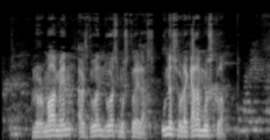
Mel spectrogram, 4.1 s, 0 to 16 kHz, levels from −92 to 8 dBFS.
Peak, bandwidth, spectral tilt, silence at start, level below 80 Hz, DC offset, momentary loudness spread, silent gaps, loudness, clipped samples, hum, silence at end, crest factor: 0 dBFS; 11.5 kHz; -6 dB/octave; 0.15 s; -54 dBFS; under 0.1%; 20 LU; none; -20 LUFS; under 0.1%; none; 0 s; 20 dB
